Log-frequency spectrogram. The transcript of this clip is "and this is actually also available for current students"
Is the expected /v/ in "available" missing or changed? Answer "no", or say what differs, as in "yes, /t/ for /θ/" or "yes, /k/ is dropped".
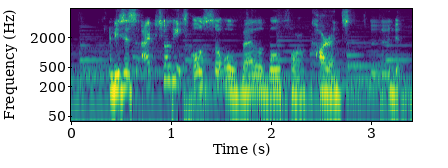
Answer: no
